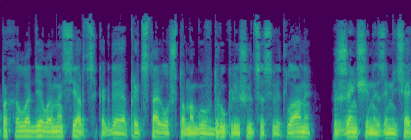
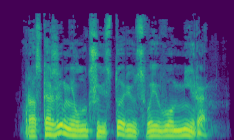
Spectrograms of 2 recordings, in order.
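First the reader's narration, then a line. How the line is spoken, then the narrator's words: Abrupt change of subject. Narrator (Russian): резко сменила тему разговора с Маркалова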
